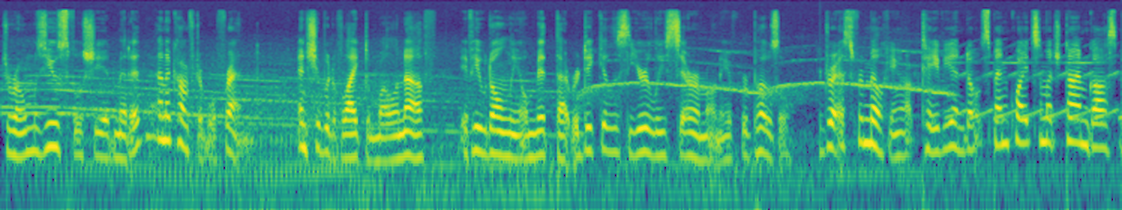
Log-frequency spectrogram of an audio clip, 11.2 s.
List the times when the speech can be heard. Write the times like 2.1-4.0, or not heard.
0.0-11.1.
